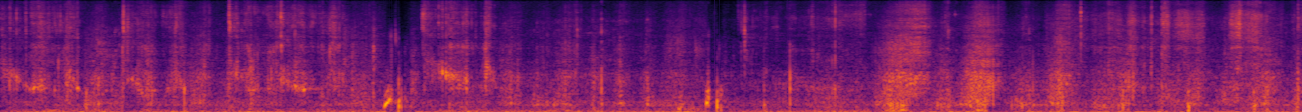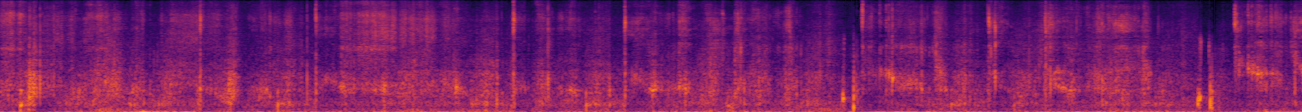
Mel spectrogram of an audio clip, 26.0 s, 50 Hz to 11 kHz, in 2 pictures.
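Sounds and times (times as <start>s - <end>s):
crunching shaved ice: 0.0s - 26.0s.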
